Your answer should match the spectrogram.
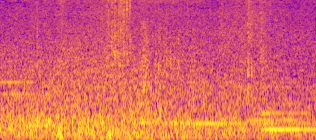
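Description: Steady rushing background ambience from the film's soundtrack, with a faint held tone underneath.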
